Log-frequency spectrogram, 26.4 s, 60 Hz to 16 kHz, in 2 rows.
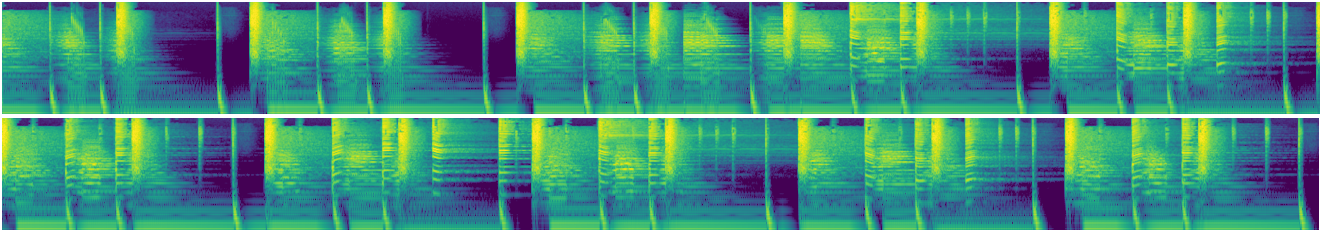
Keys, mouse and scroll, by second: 2.3 click, 5.4 right click, 7.6 click, 10.4-11.3 alt+scroll up 4, 11.5 scroll down 1, 12.3 alt+scroll up 1, 12.8-13.7 alt+scroll down 3, 14.3-14.7 scroll up 1, 15.3 scroll down 1, 16.5 scroll up 1, 17.2 scroll up 1, 17.8-18.2 scroll down 1, 20.8 click, 24.0 right click, 25.3 click.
